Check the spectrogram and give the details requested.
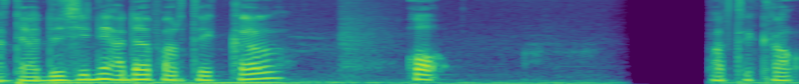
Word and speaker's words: を: Nah, jadi di sini ada partikel O. Partikel O ya. Nah, ini walaupun wo, namun dibacanya O. Khusus untuk partikel ya.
